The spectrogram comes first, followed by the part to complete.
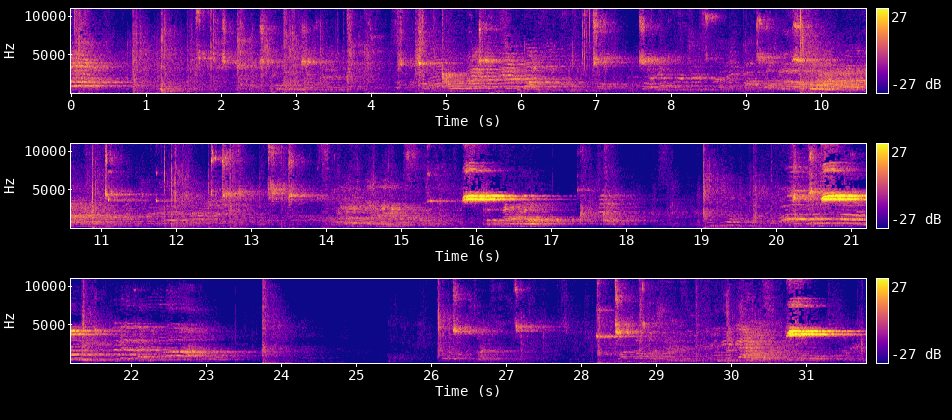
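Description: A basketball bouncing on a gym floor during play, with voices calling out, all echoing in a large hall. A referee's whistle sounds sharply about halfway through and again a few seconds later.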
